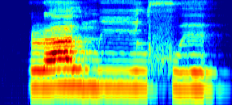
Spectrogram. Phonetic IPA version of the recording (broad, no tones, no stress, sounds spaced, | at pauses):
ɭ a l m iː l xʷ ɪ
